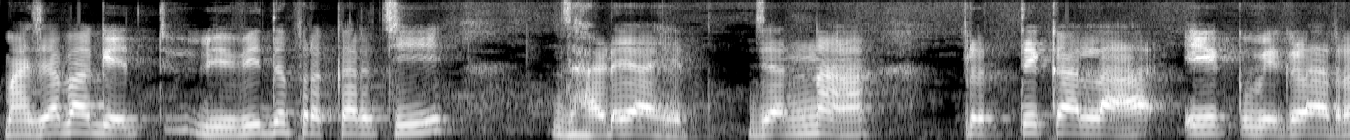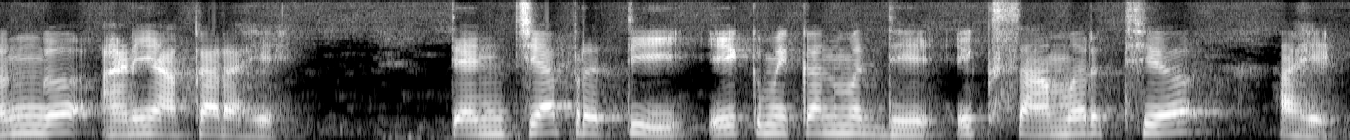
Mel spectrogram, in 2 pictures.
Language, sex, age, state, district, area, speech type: Marathi, male, 18-30, Maharashtra, Raigad, rural, spontaneous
